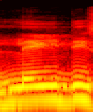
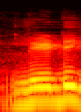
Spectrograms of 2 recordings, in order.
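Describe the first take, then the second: First: The word has the standard English vowel. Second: The word has a commonly heard nonstandard vowel. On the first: The speaker calls it right. "लेडी सही है" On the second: The speaker calls it wrong. "लेडी गलत है"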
